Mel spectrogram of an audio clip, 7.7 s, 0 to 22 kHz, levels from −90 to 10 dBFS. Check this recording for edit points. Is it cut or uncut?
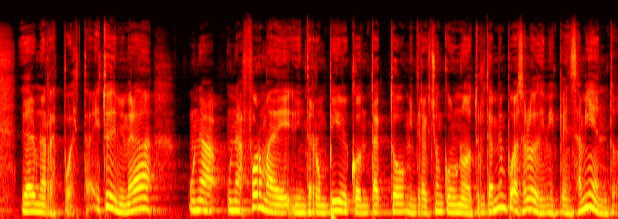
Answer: uncut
